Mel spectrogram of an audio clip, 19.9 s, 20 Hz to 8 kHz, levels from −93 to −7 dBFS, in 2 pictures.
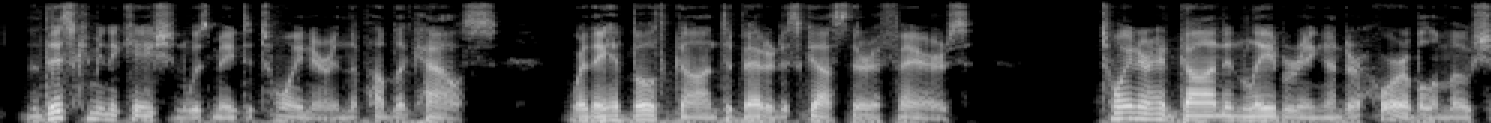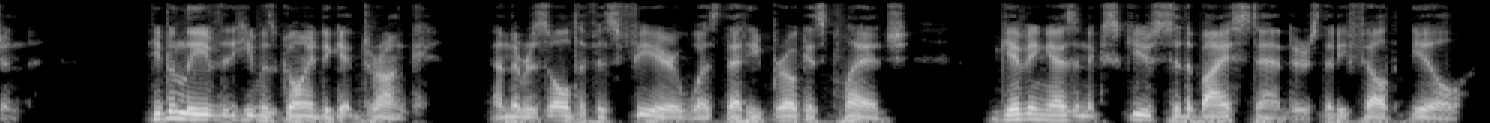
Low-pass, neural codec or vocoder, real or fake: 7.2 kHz; none; real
